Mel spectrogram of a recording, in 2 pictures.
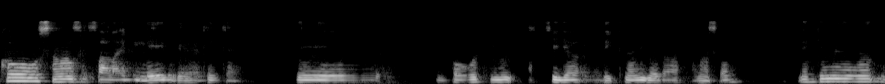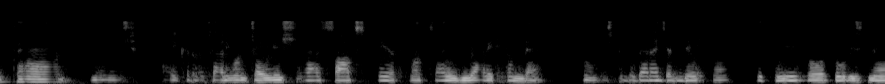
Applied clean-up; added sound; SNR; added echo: neural mask model DeepFilterNet 3.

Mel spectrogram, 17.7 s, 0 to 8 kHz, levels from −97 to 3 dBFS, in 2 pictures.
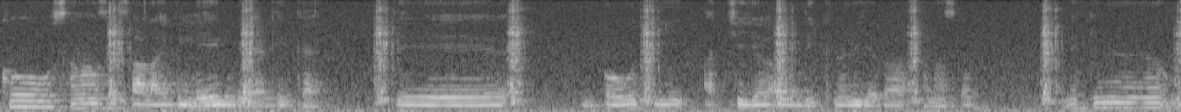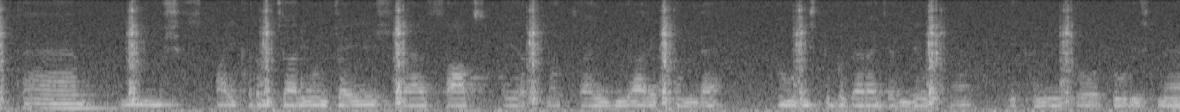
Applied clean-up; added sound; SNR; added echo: none; Clock; 5 dB; reverberation time 0.3 s.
